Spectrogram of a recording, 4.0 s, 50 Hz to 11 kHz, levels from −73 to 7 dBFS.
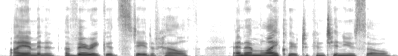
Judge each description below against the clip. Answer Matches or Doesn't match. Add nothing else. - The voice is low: Doesn't match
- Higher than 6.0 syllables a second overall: Matches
